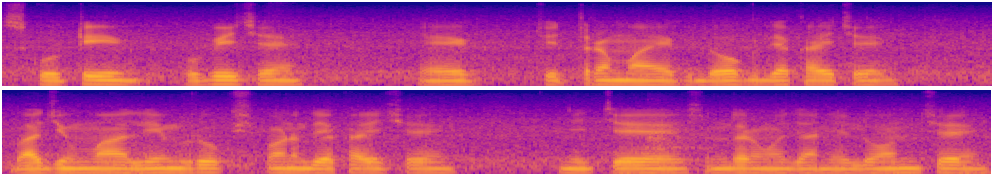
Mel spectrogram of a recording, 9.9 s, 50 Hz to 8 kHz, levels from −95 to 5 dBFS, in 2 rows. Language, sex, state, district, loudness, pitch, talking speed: Gujarati, male, Gujarat, Gandhinagar, -20 LUFS, 95 Hz, 120 wpm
